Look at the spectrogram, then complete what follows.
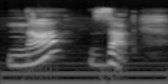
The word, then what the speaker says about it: назад: поділимо слово на склади назад наголос падає на другий склад н твердий приголосний а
